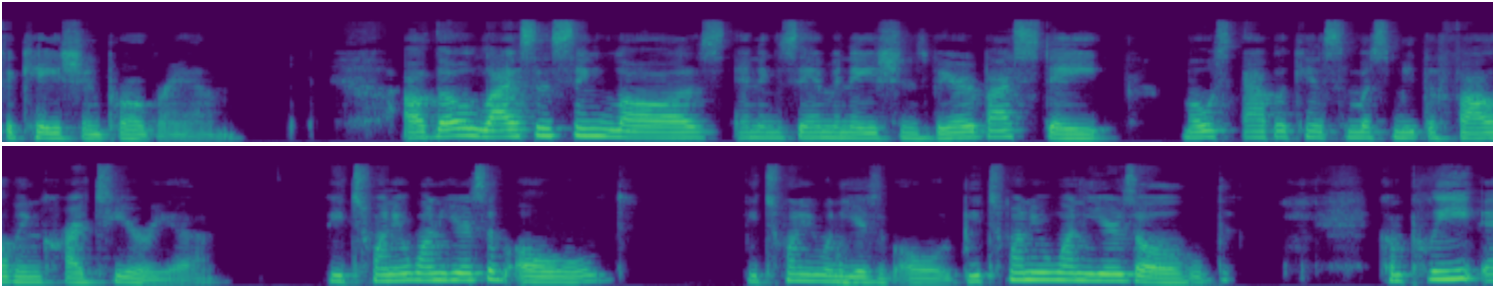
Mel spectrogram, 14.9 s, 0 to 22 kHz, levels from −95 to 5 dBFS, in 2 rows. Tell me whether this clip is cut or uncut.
uncut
